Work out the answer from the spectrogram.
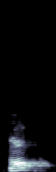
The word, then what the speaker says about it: talk: So same way we can write talk and walk. Talking and walking, all of you know. Talk and walk, L is silent.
